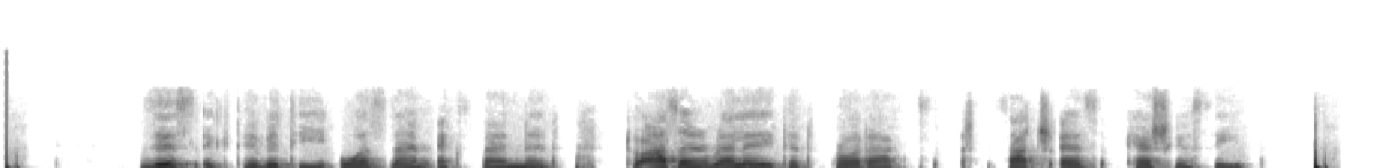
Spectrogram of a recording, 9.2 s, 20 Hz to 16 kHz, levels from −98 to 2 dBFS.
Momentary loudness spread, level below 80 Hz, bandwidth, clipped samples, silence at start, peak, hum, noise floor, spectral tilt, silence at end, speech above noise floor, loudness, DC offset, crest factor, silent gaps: 13 LU; -44 dBFS; 9.2 kHz; under 0.1%; 0.05 s; -2 dBFS; none; -82 dBFS; -8.5 dB/octave; 0.35 s; 55 dB; -27 LUFS; under 0.1%; 26 dB; none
